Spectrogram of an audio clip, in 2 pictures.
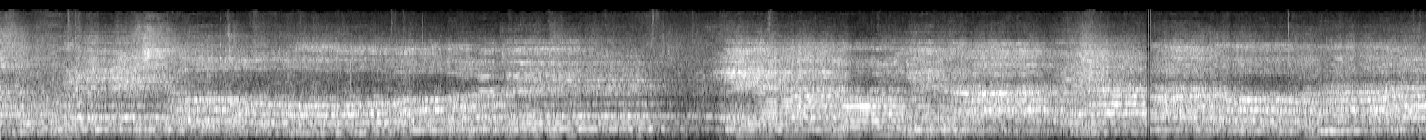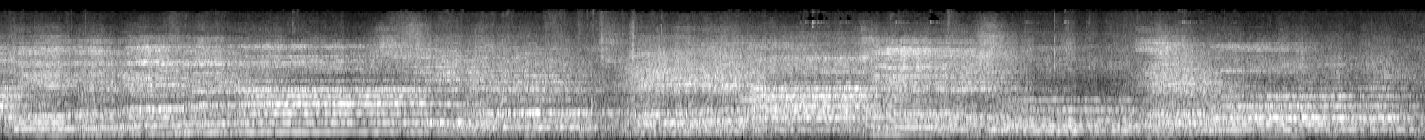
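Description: Church congregation singing a hymn together in long phrases, with short breaks for breath about seven and twenty seconds in.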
